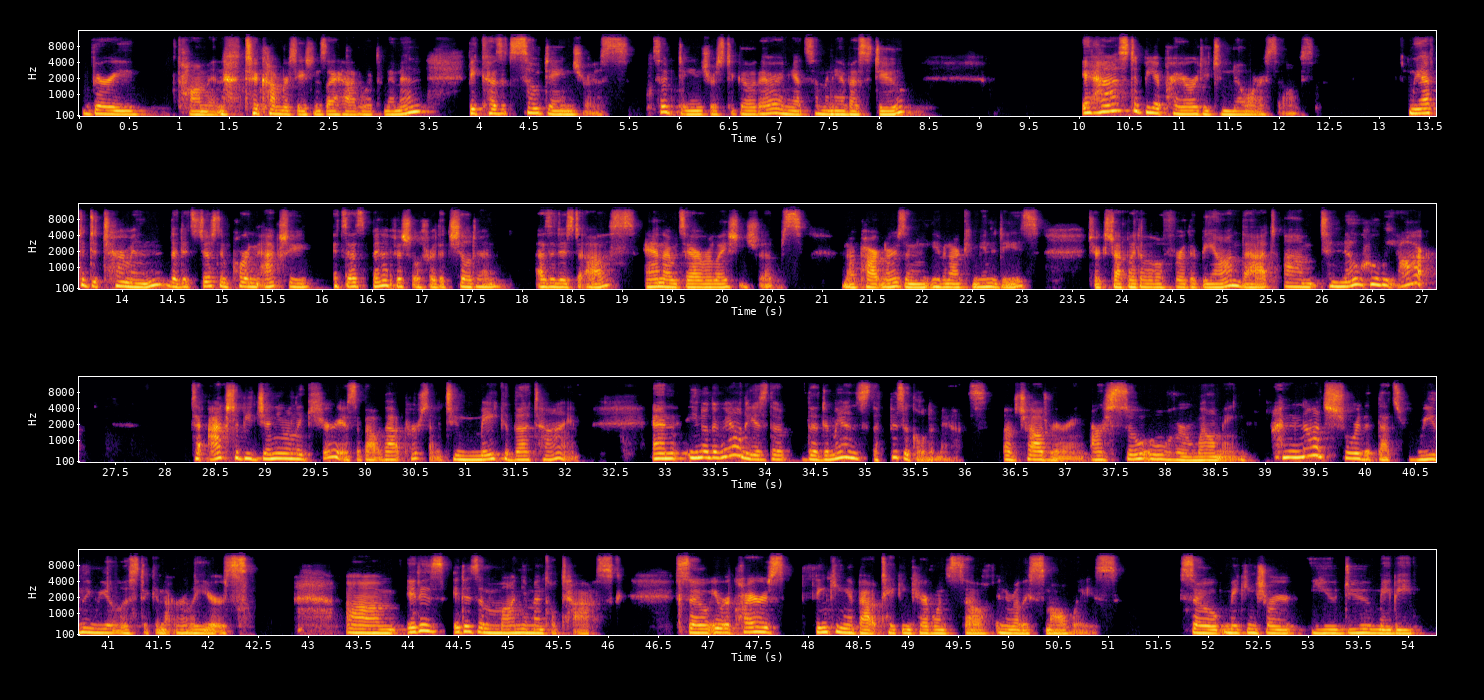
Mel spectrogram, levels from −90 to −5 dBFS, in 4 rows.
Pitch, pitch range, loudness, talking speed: 165 Hz, 145-200 Hz, -19 LUFS, 165 wpm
